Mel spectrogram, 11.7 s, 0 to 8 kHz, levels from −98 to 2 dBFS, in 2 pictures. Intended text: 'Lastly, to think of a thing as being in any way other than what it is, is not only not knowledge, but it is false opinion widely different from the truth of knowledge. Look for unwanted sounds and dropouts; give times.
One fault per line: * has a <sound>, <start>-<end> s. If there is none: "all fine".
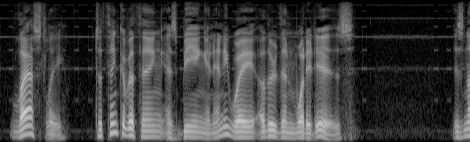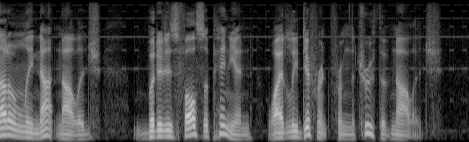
all fine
